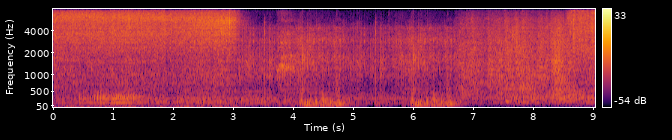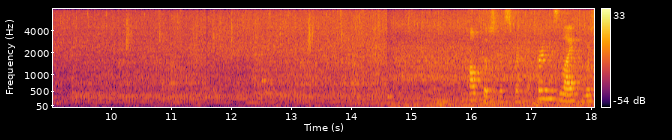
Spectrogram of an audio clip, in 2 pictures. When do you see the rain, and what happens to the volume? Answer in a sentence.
You can hear the rain from 0.0 to 18.0 s, getting louder.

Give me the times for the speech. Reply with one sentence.
You can hear the speech from 15.9 to 18.0 s.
